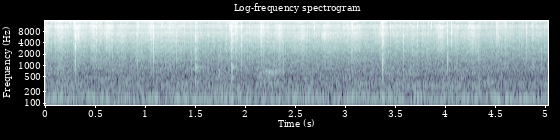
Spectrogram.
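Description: Rice and egg sizzling on a hot steel teppan griddle while two metal spatulas scrape and chop through it, the blades striking the plate with sharp clicks now and then, over a steady low hum.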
